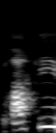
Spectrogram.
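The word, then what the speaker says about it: Paqui: what the one chip challenges or is it Pocky is that how you say it yes rocky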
